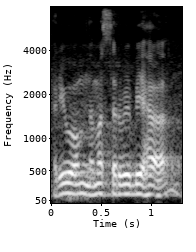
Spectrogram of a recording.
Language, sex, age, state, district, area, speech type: Sanskrit, male, 45-60, Kerala, Kasaragod, urban, spontaneous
